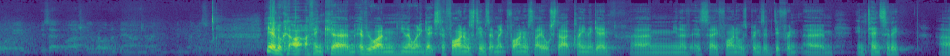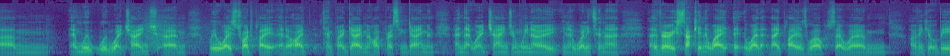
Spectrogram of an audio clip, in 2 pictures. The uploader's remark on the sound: Speaks to media at Coopers Stadium.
